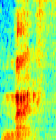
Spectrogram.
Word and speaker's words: knife: If it starts with a KN, you don't pronounce the K. It's just knife.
